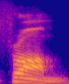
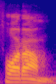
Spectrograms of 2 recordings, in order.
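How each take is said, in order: First: The f and r join with no vowel. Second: A vowel is inserted between f and r. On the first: The speaker calls it right. "দেওয়া আছে ফ্রম" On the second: The speaker calls it wrong. "আপনি বলছেন ফরাম"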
